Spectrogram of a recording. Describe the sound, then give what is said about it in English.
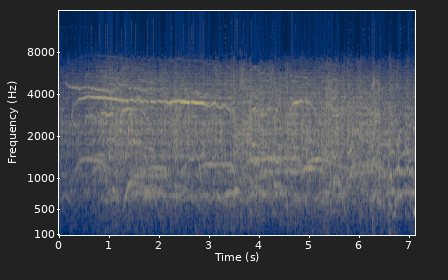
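An audience claps and cheers loudly after a performance, with many overlapping shouts and whoops over a steady wash of noise. It swells within the first second and stays strong without a break. “Max joins in with the applause.”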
